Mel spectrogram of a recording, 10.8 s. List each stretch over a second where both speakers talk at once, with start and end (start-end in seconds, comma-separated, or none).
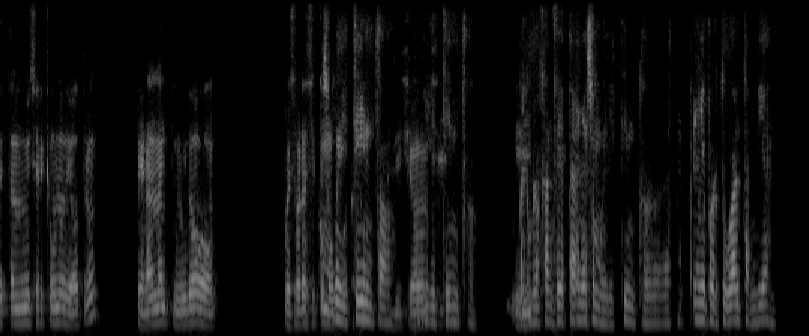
4.3-5.9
